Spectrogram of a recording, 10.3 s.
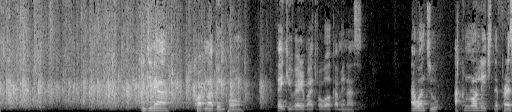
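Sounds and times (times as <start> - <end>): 
lecture audience applauding: 0.0 - 5.8
speech: 2.8 - 4.9, 5.5 - 7.3, 8.2 - 10.2.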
